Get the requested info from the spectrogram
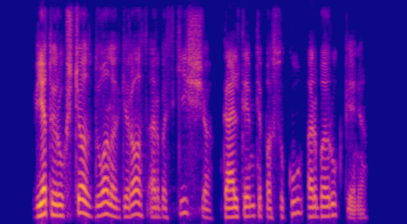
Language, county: Lithuanian, Panevėžys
